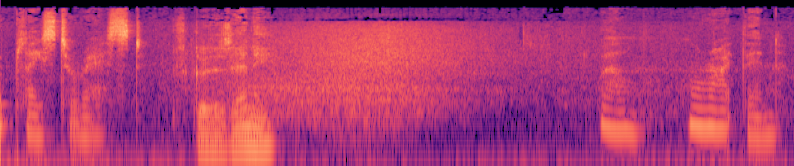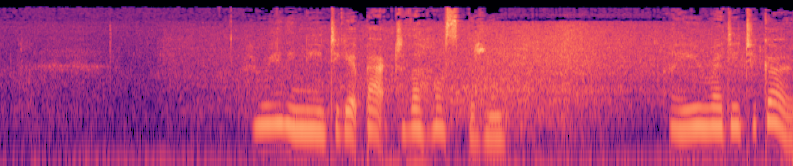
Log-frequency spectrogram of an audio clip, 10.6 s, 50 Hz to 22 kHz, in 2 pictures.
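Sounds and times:
speech: 0.0s - 2.1s, 4.0s - 5.3s, 7.0s - 8.9s, 9.8s - 10.5s
waves breaking on a beach: 1.0s - 4.8s, 6.3s - 10.5s.

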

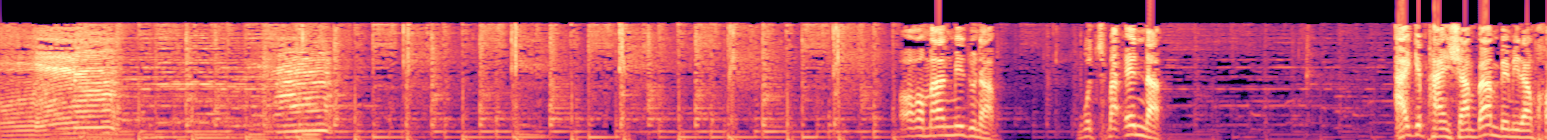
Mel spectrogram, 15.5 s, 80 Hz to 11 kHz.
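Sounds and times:
cow mooing: 0.0s - 3.6s
rhythmic percussive music: 0.8s - 14.7s
speech: 9.2s - 10.1s, 10.8s - 11.7s, 14.0s - 15.4s.

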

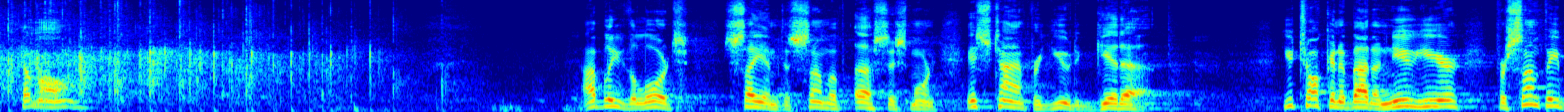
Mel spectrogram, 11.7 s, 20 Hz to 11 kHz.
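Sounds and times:
congregation applauding: 0.0s - 3.2s
speech: 0.2s - 0.8s, 4.4s - 8.8s, 9.6s - 11.7s.

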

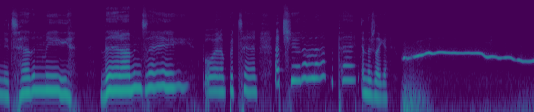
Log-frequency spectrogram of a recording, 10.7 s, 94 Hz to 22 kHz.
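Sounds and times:
speech: 0.0s - 8.4s
whistle blown: 8.1s - 10.6s.

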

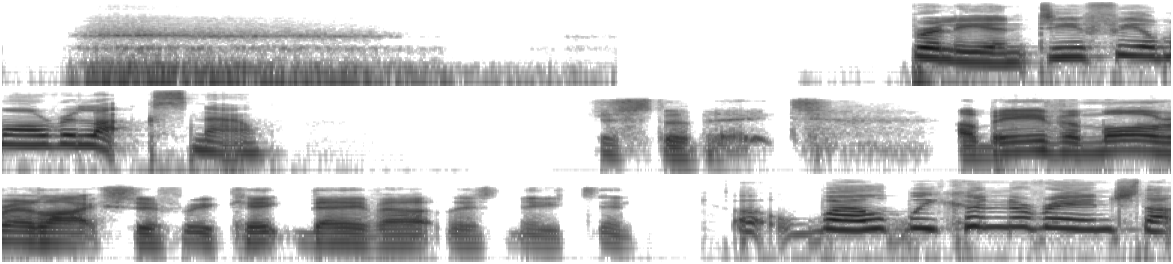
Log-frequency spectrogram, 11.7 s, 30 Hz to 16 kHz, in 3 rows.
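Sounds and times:
breathing in through the nose and out through the mouth: 0.2s - 2.1s, 4.9s - 5.3s, 6.6s - 7.1s
faint short breath: 0.2s - 2.1s, 6.6s - 7.1s
speech: 3.0s - 4.8s, 5.9s - 11.6s.

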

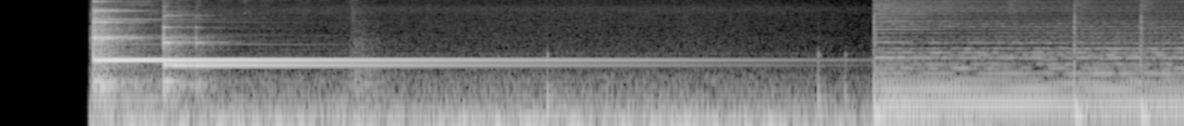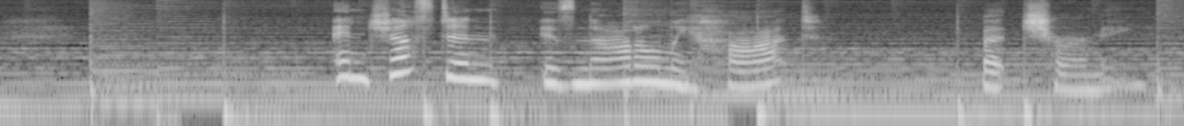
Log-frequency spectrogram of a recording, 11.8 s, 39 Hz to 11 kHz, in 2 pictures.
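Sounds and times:
doorbell ringing with two quick chimes: 0.5s - 4.1s
sound: 0.8s - 7.2s
speech: 7.6s - 10.1s, 10.8s - 11.7s.

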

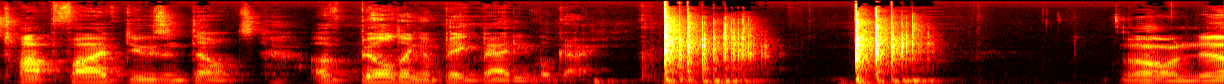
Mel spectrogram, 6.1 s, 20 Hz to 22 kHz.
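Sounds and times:
speech: 0.1s - 3.2s, 5.6s - 6.1s
dice rolled on a hard table: 3.3s - 4.8s.

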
